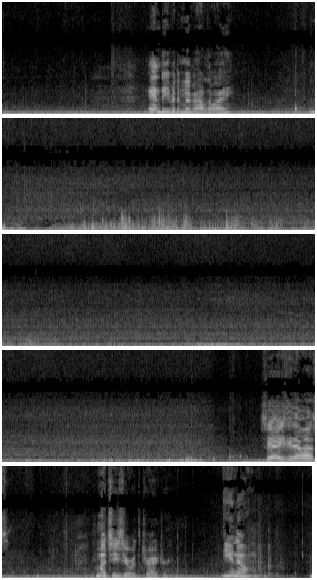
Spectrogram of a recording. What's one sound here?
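A vehicle engine idles and hums low.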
